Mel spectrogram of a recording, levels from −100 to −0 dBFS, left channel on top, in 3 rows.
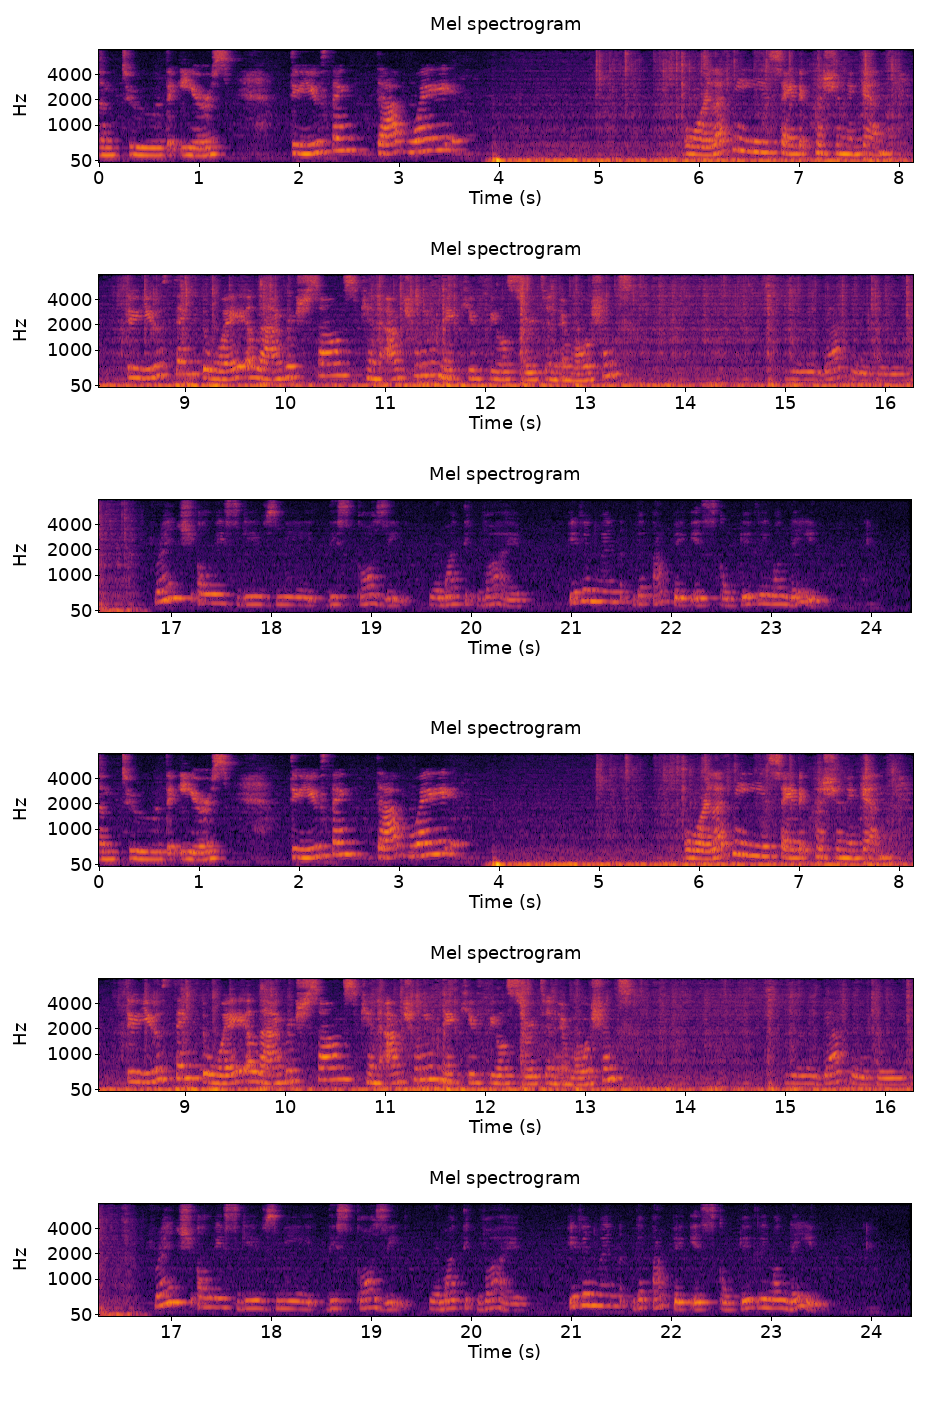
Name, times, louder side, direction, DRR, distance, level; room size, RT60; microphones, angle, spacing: voice 1, 0.0-3.7 5.9-8.1 8.4-13.5, equal, 25° right, 1.2 m, -35 dB
sound 1, 3.8-16.7, equal, 35° left, 1.0 m, -37 dB
voice 2, 15.0-16.2 16.8-20.5 21.0-23.5, right 2 dB, 85° right, 1.0 m, -40 dB
3.0 x 2.5 x 2.4 m
head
